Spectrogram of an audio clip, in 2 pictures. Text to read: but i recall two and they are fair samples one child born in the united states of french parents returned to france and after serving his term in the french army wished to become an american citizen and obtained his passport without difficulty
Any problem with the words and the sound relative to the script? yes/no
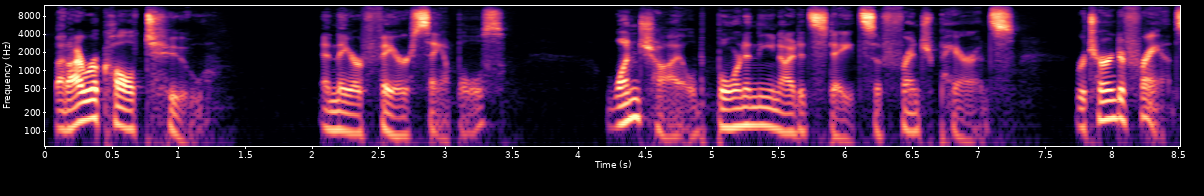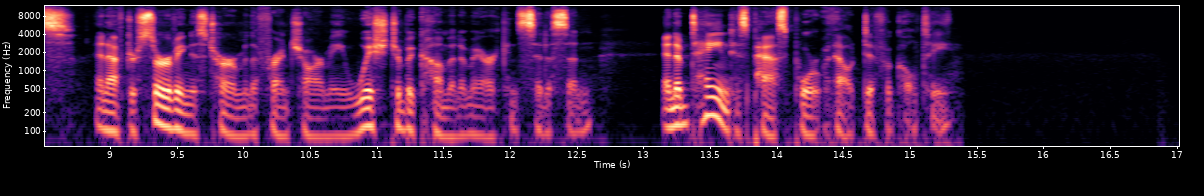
no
